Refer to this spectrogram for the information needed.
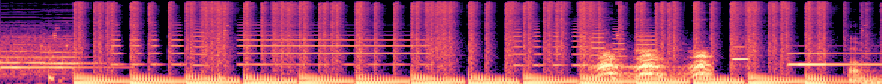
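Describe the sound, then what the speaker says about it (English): A dog in the video game King's Quest V barks in a few short bursts while digging at a large anthill, heard over steady, rhythmic game music. "A bully of a dog terrorizes the poor ants as he playfully digs at their large anthill."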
